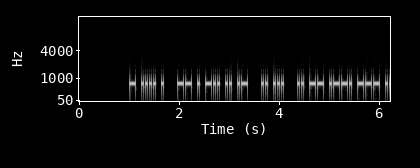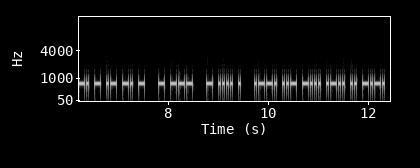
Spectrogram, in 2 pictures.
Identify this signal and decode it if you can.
Morse code, heard as a keyed tone, about 30 wpm, 700 Hz. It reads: THE MEDIA IS IMPORTANT TO THE PUBLIC
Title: Sentences from Top 1000 Words - Review Part 4 - 30wpm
